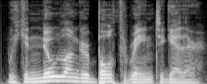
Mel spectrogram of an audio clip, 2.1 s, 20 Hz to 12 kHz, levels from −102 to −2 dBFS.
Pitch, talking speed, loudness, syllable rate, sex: 125 Hz, 205 wpm, -16 LUFS, 5.2 syllables/s, male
